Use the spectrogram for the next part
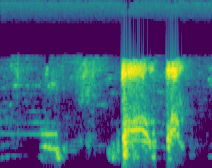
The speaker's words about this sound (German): Entschuldigung, dass ihr den ein oder anderen Huster nun mitbekommt, aber die Luft wird deutlich trockener.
